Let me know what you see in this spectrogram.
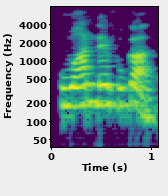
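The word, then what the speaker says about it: Juan de Fuca: जो ये प्लेट बार बार जो है जिसका जिक्र आता रहता है, बहुत इसका नाम आता है, उआन डे फुका, जे साइलेंट टाइप का होता है।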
